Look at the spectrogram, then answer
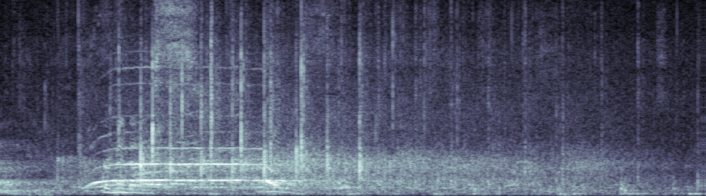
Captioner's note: audience cheering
